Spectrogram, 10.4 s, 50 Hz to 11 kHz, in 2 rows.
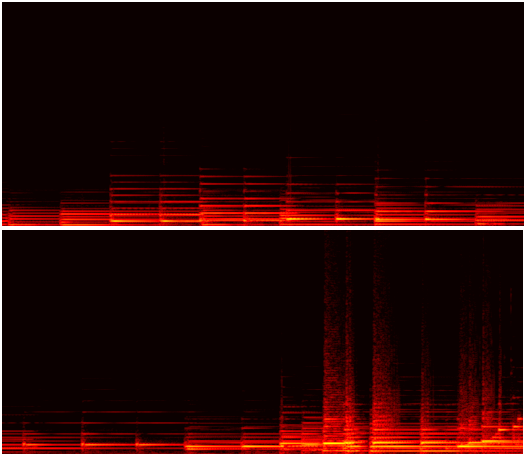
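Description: A new Feurich 122 upright piano played slowly in the middle and tenor range, about two notes or chords a second, each left to ring. The playing grows louder and brighter in the last couple of seconds.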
